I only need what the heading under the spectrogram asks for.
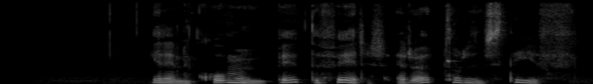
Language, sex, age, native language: Icelandic, female, 30-39, Icelandic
